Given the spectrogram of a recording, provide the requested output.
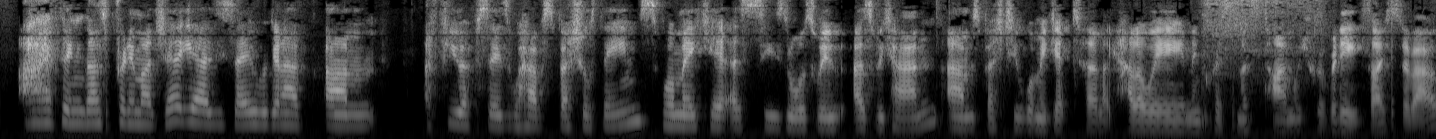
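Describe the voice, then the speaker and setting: In a southern English accent, a woman speaks very fast with hardly any pauses, her medium-pitched voice bright and sharp and her intonation lively. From UK. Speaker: book podcast co-host. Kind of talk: casual chat.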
